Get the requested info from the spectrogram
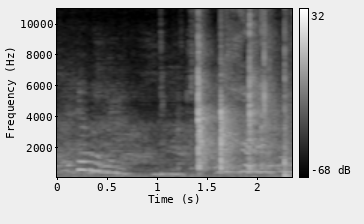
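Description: A toddler's short vocal sound, then three sharp hand smacks in quick succession about a second and a half in.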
